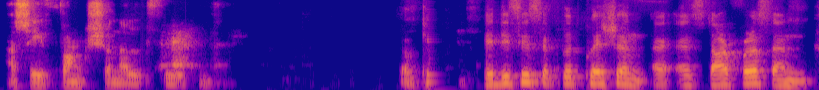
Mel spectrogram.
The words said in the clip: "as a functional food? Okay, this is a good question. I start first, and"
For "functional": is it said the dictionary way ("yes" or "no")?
yes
